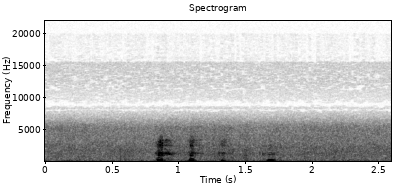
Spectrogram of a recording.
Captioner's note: sobbing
